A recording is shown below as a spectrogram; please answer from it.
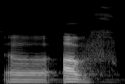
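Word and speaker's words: Euwe: I used to call it Iway, but I think it's Av or something.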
